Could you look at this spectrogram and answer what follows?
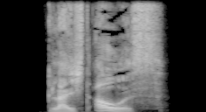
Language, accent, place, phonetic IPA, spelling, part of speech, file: German, Germany, Berlin, [ˌɡlaɪ̯çt ˈaʊ̯s], gleicht aus, verb, De-gleicht aus.ogg
- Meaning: inflection of ausgleichen: 1. third-person singular present 2. second-person plural present 3. plural imperative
